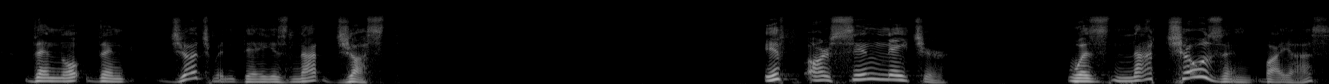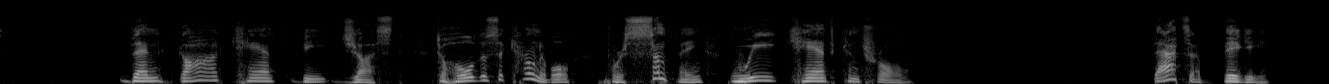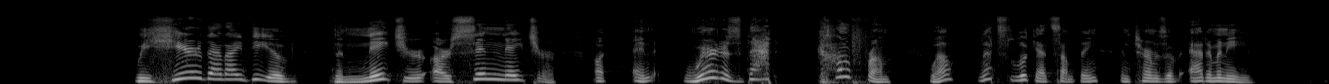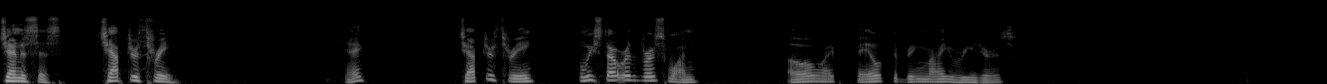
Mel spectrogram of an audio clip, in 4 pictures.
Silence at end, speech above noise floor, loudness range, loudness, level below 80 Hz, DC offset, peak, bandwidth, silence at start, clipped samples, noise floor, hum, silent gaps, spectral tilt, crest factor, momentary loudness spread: 3.15 s; 51 dB; 8 LU; -34 LUFS; -68 dBFS; under 0.1%; -14 dBFS; 10.5 kHz; 0.25 s; under 0.1%; -84 dBFS; none; none; -5.5 dB/octave; 22 dB; 13 LU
